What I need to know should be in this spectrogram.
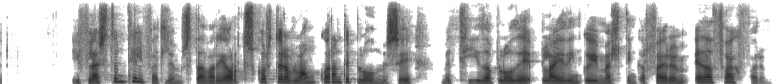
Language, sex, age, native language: Icelandic, female, 30-39, Icelandic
